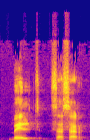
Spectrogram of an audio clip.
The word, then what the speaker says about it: Beltsasar: rey puso por nombre Beltsasar. Aquí parece que se pronuncia igual, pero no, es como una T al medio, ¿no? Beltsasar.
